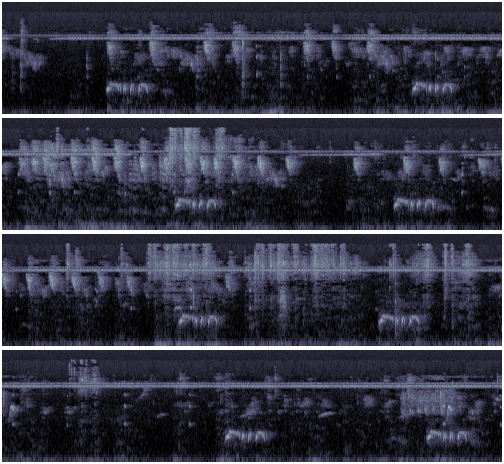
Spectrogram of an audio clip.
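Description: Faint wild bird calls: a short low call repeated about every three to four seconds, over rapid high chirping and a thin steady high-pitched tone.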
